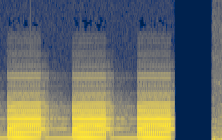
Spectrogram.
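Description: Electronic buzzer sound effect: three short, evenly spaced low buzzes about two-thirds of a second apart, like an alarm or wrong-answer buzzer, stopping just before the end.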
